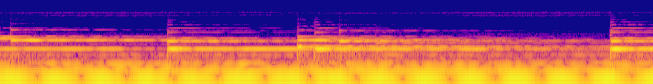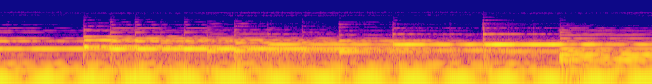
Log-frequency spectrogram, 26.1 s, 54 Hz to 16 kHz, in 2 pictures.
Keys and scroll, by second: 22.4 ctrl+u.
